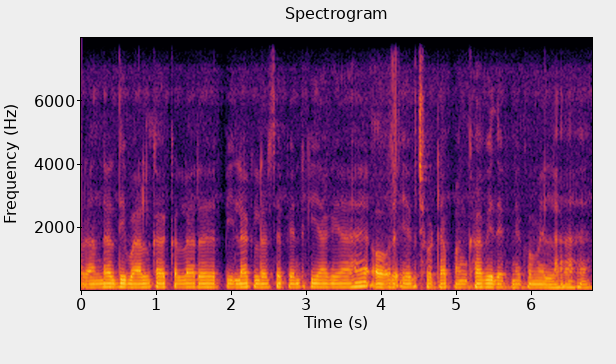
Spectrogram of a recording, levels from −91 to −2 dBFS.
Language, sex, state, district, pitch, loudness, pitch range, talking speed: Hindi, male, Chhattisgarh, Raipur, 110 Hz, -19 LUFS, 105-110 Hz, 195 wpm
